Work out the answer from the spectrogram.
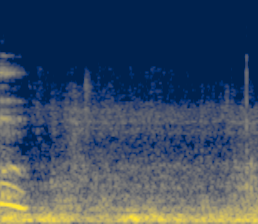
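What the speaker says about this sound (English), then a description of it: "That's some loud thunder." Loud thunder from a nearly stationary storm with frequent cloud-to-ground lightning rumbles low and continuous through a wash of rain and wind, with a brief higher sweep at the start.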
